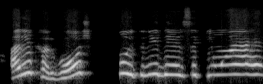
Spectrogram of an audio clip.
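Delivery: high angry lion voice; a lion scolding the rabbit; angry lion demand. Acted. Lion scolds the late rabbit, high and angry.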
